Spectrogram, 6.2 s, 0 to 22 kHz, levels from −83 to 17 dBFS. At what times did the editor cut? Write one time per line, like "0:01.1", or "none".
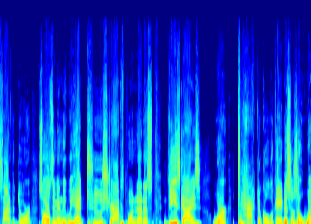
none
